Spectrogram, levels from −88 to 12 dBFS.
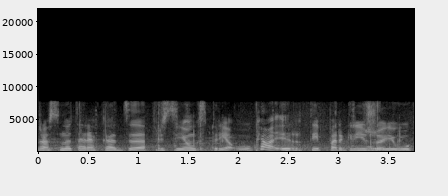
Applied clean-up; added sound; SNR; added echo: none; Telephone; 16 dB; none.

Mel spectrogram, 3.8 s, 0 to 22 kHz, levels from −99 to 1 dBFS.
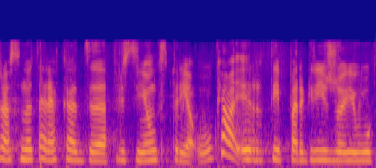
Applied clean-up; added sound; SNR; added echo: neural separator model SepFormer DNS4.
